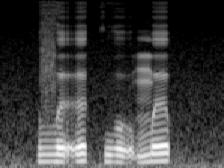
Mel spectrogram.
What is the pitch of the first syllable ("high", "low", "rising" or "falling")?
rising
